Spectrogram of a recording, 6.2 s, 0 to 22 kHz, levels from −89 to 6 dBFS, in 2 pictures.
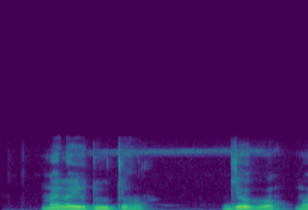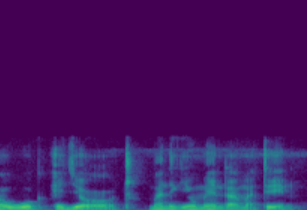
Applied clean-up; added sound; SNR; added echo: none; none; none; none.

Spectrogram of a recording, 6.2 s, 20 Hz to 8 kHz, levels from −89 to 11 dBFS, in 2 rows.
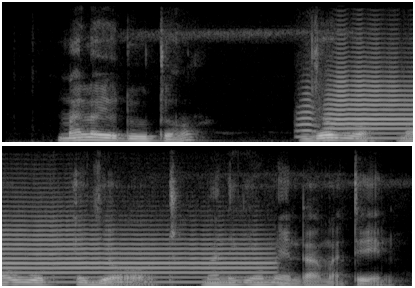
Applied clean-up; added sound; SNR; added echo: none; Trumpet; 1 dB; none.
